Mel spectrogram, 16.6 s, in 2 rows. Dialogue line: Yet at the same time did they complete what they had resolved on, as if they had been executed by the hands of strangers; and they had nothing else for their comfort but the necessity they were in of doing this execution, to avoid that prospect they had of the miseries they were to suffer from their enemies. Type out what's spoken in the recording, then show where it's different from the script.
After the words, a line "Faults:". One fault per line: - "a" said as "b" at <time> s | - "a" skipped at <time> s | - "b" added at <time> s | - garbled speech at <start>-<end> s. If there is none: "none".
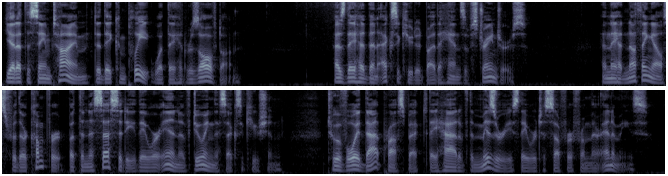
Yet at the same time did they complete what they had resolved on, as they had been executed by the hands of strangers; and they had nothing else for their comfort but the necessity they were in of doing this execution, to avoid that prospect they had of the miseries they were to suffer from their enemies.
Faults:
- "if" skipped at 4.3 s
